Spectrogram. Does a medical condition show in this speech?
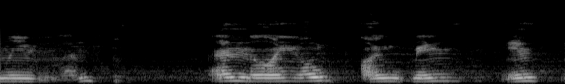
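Yes: cerebral palsy.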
